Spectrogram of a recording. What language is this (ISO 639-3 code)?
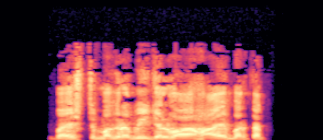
snd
